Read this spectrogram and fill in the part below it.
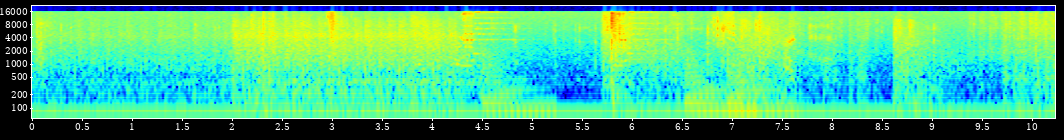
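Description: Gunshots crack from a video game rifle.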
